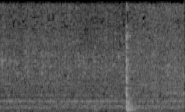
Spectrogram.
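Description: Garam masala powder fries in a pan for kabuli chana pulao, a steady soft sizzle with one sharp scrape of a spoon stirring midway, close and even.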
